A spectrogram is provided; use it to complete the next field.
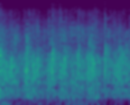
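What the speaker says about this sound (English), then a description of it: "Round of applause" An audience at a hotel conference's opening remarks claps in a brief, dense burst of applause that holds steady throughout.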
